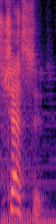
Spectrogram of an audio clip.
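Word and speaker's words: Chesed: prefer things being casual my name's chested or chest i think chesson is the right way to say it though i'm the head of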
